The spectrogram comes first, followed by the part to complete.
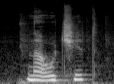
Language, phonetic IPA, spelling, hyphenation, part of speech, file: Czech, [ˈnau̯t͡ʃɪt], naučit, na‧učit, verb, Cs-naučit.ogg
- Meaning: 1. to teach 2. to learn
